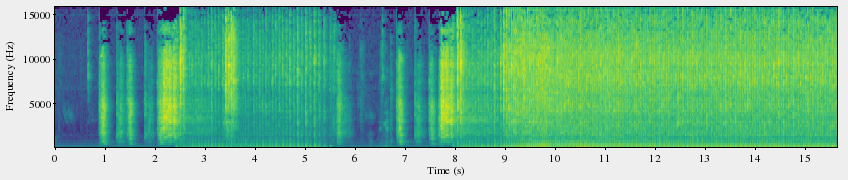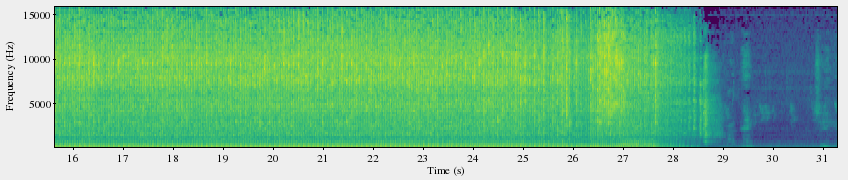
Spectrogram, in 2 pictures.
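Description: Cold start of a 125cc ATV engine after months of sitting: it catches about two seconds in, runs roughly for a few seconds and dies, then is cranked again and catches about eight seconds in. It runs steadily and loud, its exhaust loose, until it stops near the end.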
